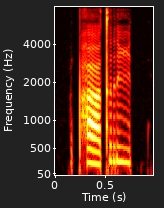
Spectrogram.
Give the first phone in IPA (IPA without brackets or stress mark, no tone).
pʰ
